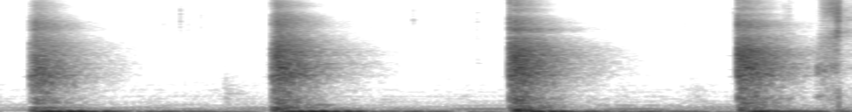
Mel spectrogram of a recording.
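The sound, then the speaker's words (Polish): A hammer pounds four times in a steady rhythm, each blow a loud, sharp impact with a brief ringing decay, with no voices. “Budzisz się w swoim pokoju na tym poplamionym sienniku, czymś białym, i słyszysz tylko takie walenie młotkiem.”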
